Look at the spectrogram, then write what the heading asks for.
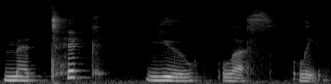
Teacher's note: meticulously has a stress on the second syllable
